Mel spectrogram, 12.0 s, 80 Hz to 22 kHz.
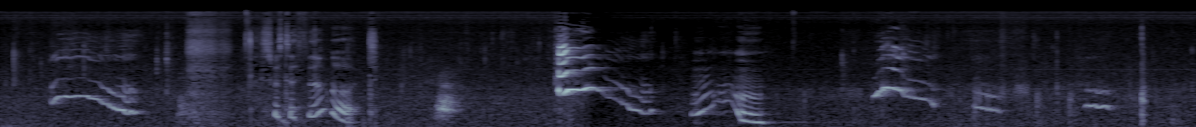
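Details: Northern Inuit Dog puppies Tikkon and Red, Christmas 2011, make drawn-out whining grumbles that slide downward, several long yodelling notes with shorter whimpers between, plus a person talking to them in a small room.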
